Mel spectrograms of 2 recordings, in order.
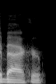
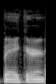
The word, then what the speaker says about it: Bakker: going to be talking about Jim don't say backer backer no don't Baker yeah the only reason I asked you specifically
